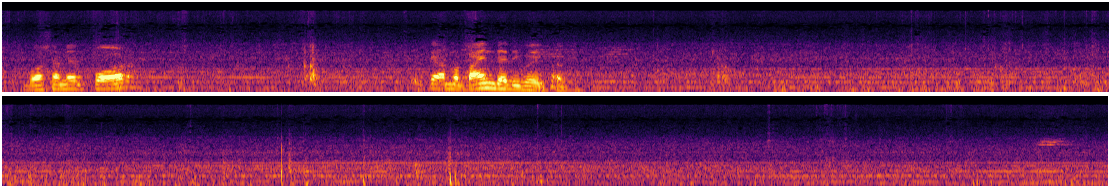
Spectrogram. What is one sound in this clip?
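Wires rustle and tap as hands handle them.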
